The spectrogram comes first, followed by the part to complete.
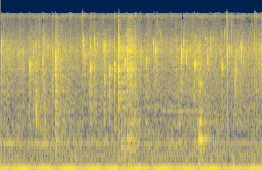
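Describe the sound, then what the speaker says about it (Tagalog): Garlic sautéing in hot oil in a pan, a close crackling sizzle with bright popping spatters and a low steady hum underneath, no voices. "Saute the garlic"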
